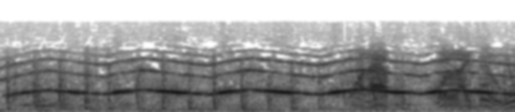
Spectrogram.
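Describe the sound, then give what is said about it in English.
A truck's auto alarm system, set off when the lock was broken open, blares continuously, a loud, steady wail whose pitch rises and falls slightly, with faint rattling knocks underneath. “That fool, he's broken the auto alarm system.”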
